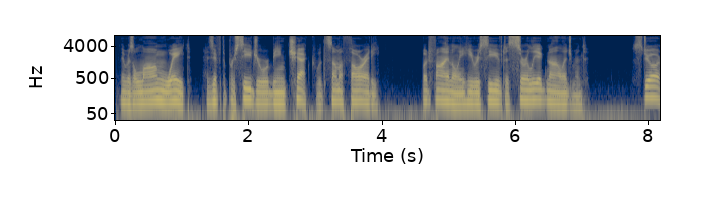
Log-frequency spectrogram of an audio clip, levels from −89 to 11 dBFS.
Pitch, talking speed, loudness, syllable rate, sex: 105 Hz, 170 wpm, -20 LUFS, 6.3 syllables/s, male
